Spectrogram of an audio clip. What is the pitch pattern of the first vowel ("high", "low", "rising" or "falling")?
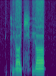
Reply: low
